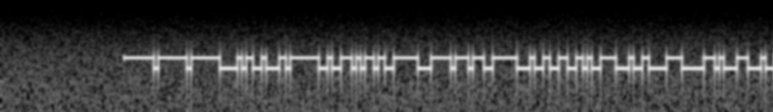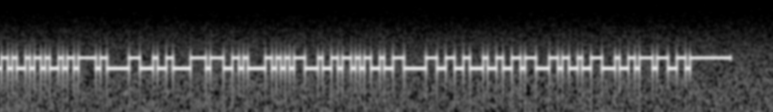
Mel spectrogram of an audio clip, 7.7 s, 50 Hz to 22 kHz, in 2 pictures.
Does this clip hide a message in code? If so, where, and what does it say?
Yes: RTTY (45.45 baud, 850 Hz shift) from 0.6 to 7.5 s, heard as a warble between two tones, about 2250 Hz centre. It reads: LFVMQV IB OTZ DDKT OUEY JLTI PNL QP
